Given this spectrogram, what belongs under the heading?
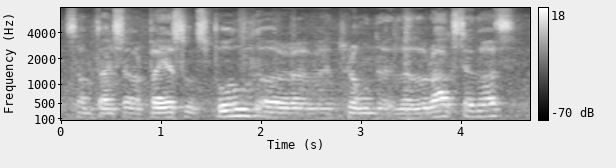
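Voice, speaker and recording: An elderly man speaks with a Hungarian accent in a mid-range voice. He is being interviewed as a survivor and gives short, halting replies. Clear noise runs behind him on the recording. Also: medium pitch, fairly even intonation. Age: 80s. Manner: brief, halting answers. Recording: clearly noisy room recording.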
